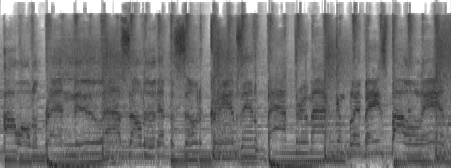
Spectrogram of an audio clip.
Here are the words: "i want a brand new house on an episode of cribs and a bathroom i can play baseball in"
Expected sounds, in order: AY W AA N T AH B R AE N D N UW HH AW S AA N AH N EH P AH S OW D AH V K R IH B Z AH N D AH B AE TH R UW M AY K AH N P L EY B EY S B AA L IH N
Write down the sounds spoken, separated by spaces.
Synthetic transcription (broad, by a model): AY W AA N AH B R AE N N UW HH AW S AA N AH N EH P AH S OW D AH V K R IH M Z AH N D AH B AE TH R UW M AY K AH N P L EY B EY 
